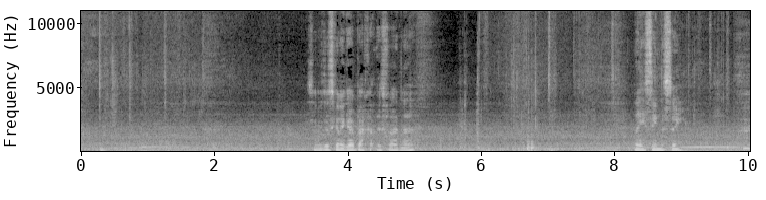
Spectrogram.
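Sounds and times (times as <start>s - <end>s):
engine and road noise in cabin: 0.0s - 10.0s.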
